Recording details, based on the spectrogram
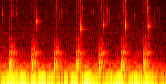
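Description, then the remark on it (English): Water drips steadily from a faucet, about seven clear plinks roughly half a second apart, each with a bright ringing tone, over a faint low background hum. “It reflects the sun and melts off slow and steady, like a drip from a faucet.”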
